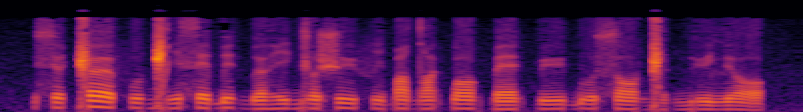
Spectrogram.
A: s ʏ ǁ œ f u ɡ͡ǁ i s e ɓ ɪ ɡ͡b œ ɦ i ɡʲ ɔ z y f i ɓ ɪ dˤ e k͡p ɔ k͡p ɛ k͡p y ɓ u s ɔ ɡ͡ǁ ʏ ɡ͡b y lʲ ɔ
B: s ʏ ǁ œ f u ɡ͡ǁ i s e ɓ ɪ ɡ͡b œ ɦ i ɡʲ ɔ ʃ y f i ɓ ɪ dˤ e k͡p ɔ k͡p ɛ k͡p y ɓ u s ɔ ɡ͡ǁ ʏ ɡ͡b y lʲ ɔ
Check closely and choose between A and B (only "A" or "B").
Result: B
